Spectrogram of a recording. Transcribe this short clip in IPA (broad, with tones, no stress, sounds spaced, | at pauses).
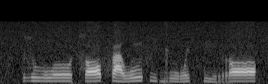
z u˨ w oː˨ t͡s ɔ˨˦ f a˨ w ũ˦ f i˨ ɡ ɪ˨ ŋ w ɪ˦ k͡p i˨ r ɔ˦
